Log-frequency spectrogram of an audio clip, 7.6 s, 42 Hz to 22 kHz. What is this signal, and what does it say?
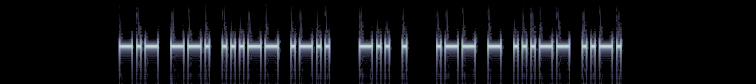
Morse code, heard as a keyed tone, about 27 wpm, 690 Hz. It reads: KG3L DE WT3F
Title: USA Callsign DE Callsign - 4 Characters - 28wpm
